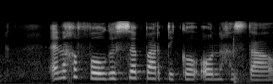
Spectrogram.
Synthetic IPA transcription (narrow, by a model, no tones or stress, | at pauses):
ʔənχəfɔlˠɡəsəpɐrtikəlˠɑːnχəstælˠ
